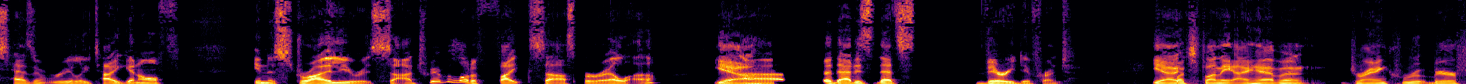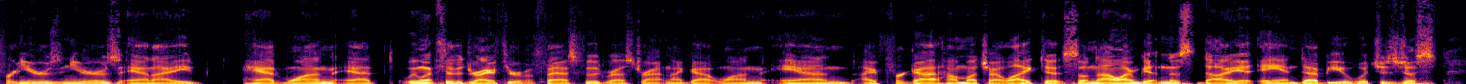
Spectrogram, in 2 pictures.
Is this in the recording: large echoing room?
no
